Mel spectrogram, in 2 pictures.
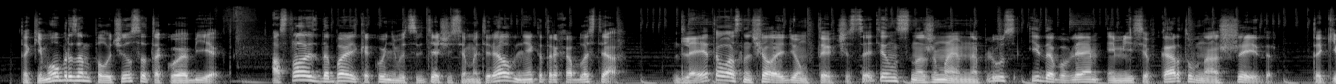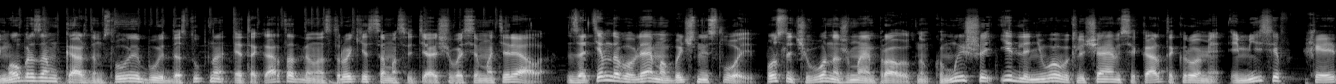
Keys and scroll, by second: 9.4 ctrl+alt+d, 21.6 ctrl+z.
